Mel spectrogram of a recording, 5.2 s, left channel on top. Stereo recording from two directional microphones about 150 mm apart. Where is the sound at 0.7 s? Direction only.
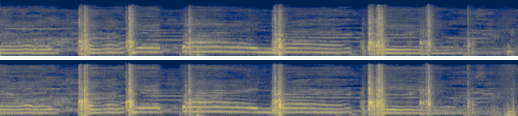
25° right (ahead or behind).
